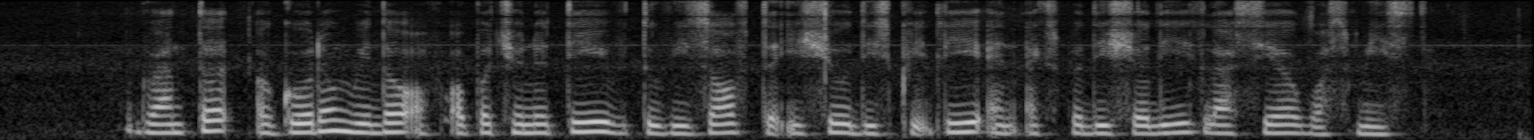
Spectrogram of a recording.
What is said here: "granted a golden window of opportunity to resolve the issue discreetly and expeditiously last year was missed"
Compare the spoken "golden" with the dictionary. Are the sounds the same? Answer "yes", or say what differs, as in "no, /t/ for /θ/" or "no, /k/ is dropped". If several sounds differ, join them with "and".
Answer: no, /l/ is dropped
